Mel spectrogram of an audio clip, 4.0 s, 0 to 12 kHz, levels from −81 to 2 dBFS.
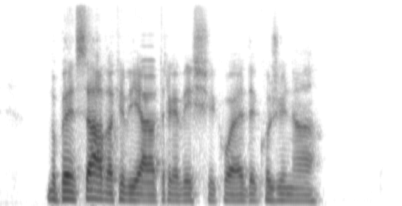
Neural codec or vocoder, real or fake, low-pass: codec, 16 kHz in and 24 kHz out, 0.6 kbps, FocalCodec, streaming, 2048 codes; fake; 10.8 kHz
